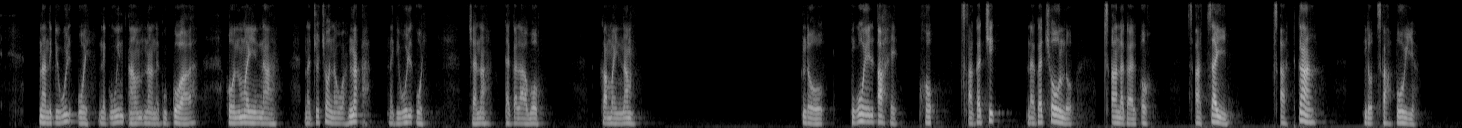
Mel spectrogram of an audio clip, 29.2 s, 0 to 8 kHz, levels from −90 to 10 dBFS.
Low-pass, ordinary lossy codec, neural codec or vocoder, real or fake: 7.2 kHz; Opus, 24 kbps; codec, 24 kHz, 3 kbps, HILCodec; fake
